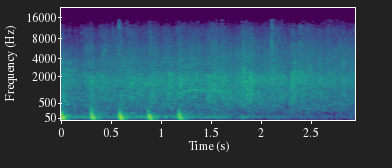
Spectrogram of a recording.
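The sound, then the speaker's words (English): An audience bursts into steady clapping that fills the room, with four evenly spaced low thumps early on beneath the dense patter, then the applause carries on evenly. “Clap loud.”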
